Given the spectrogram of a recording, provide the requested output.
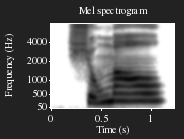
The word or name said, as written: xiong2 mao1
